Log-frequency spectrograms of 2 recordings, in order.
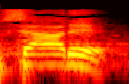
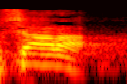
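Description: First: The final vowel is tilted toward e. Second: The final vowel is a pure open a. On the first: "ما يقدر يقول إلا" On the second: "يصعب عليه ألا يميل، ما يقدر يقول"

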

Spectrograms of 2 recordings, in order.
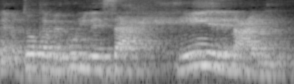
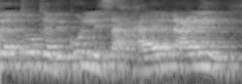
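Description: First: The long vowel in sahhar leans toward 'e'. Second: The long vowel in sahhar is a plain open 'a'.

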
